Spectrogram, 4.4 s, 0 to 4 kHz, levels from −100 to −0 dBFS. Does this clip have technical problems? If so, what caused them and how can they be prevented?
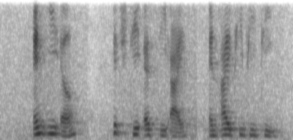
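Yes. The sender's speech detector likely halted transmission during pauses, so the receiver inserted comfort noise in place of the background at 0.0–0.5 s, 1.31–1.7 s, 2.96–3.14 s and 4.25–4.41 s. The real room background there turns into a steady, featureless hiss about 3 to 5 dB quieter. Turning off discontinuous transmission on the sending side prevents this.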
